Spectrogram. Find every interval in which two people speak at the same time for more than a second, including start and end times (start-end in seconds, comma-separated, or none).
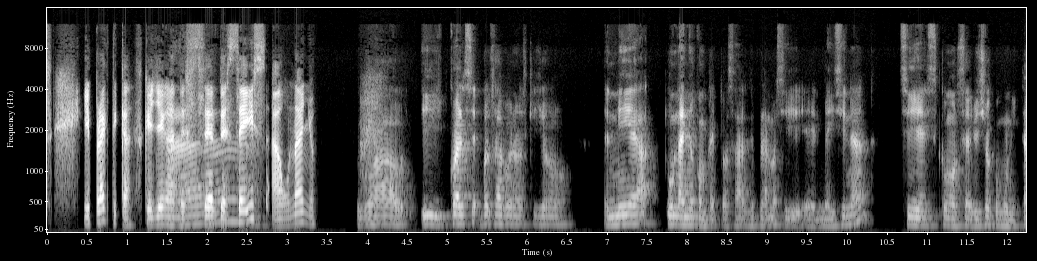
1.5-2.7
